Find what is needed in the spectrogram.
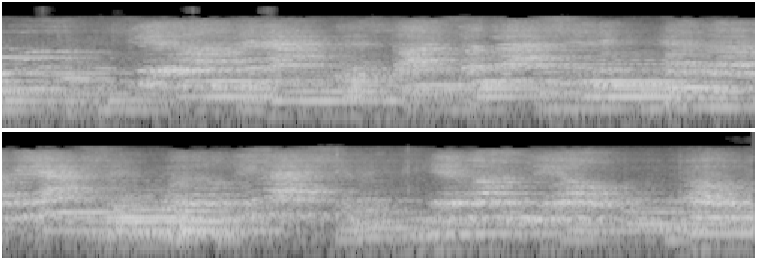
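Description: Children's choir singing a song in unison, the group's voices running on continuously.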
